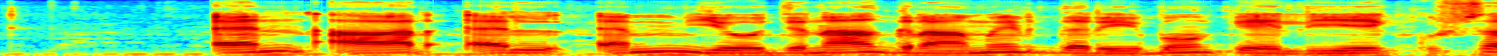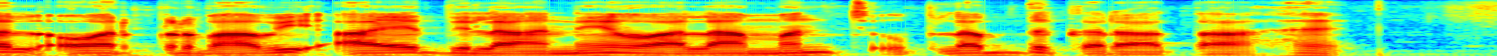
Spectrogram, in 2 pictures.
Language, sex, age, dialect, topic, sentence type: Hindi, male, 18-24, Marwari Dhudhari, banking, statement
